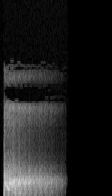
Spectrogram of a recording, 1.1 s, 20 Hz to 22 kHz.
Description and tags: Exotic Electronic Percussion44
